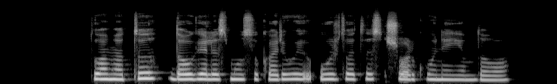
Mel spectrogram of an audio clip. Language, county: Lithuanian, Marijampolė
